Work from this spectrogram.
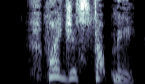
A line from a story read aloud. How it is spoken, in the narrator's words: said Ron angrily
